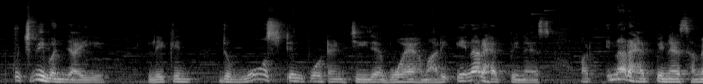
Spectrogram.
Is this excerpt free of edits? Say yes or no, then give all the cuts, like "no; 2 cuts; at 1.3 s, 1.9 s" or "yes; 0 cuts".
yes; 0 cuts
